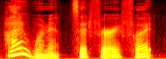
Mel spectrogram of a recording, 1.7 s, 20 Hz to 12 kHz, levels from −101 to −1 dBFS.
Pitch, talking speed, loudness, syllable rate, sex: 185 Hz, 145 wpm, -19 LUFS, 4.4 syllables/s, female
